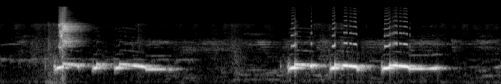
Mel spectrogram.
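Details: Bangkok-type zebra dove, perkutut, recorded on an Android phone in Wiradesa, Pekalongan, Central Java, used as a lure to prompt lazy doves to sing; a sharp click, then two bursts of mellow, pulsing coos with a pause between.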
